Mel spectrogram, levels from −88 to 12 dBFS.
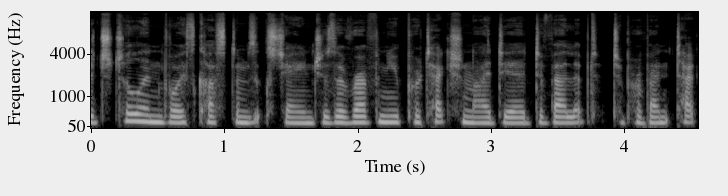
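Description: No technical faults are audible anywhere in this speech recording.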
